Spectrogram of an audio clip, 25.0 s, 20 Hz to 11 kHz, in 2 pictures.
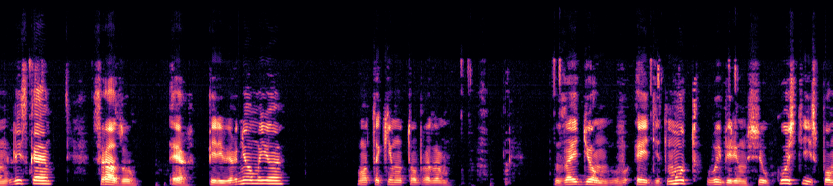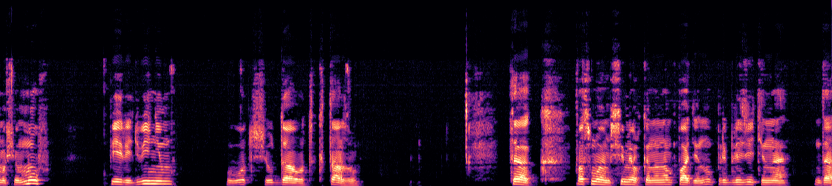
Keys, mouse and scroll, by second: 2.3 r, 8.2 click, 10.8 click, 13.9 click, 16.0 click, 21.0 KP_7, 22.2-22.8 scroll down 1.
